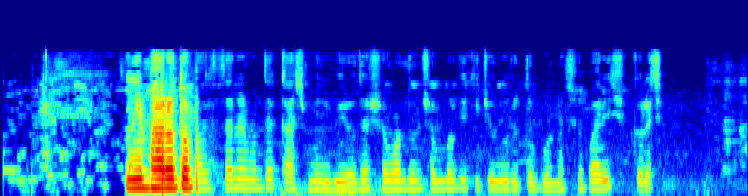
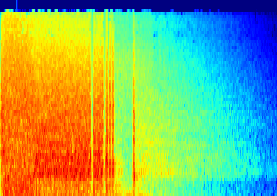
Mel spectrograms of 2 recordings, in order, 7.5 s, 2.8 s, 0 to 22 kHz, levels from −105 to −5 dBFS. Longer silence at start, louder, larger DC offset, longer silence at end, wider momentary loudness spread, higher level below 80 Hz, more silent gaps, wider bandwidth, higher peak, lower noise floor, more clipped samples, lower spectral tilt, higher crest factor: first, 1.25 s vs 0 s; second, -17 LUFS vs -10 LUFS; neither; about the same, 1.05 s vs 1.15 s; first, 30 LU vs 16 LU; second, -56 dBFS vs -34 dBFS; neither; second, 7.6 kHz vs 17 kHz; about the same, 0 dBFS vs 0 dBFS; first, -66 dBFS vs -57 dBFS; neither; first, -7 dB/octave vs -2 dB/octave; first, 24 dB vs 14 dB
